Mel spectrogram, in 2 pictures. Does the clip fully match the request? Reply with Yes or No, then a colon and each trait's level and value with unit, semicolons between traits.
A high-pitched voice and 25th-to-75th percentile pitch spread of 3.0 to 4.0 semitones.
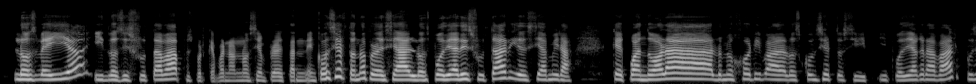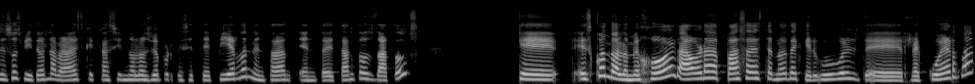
Yes: high, 225 Hz; average, 3.3 semitones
